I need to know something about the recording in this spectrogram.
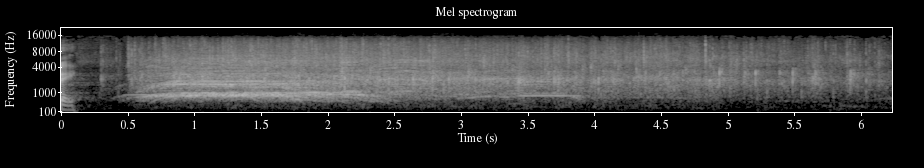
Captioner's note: audience cheering and applauding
